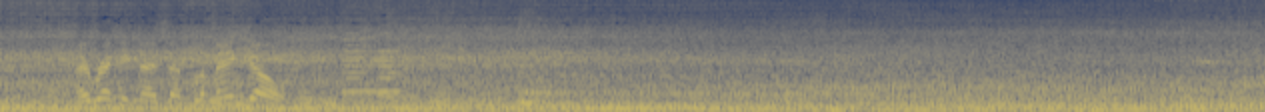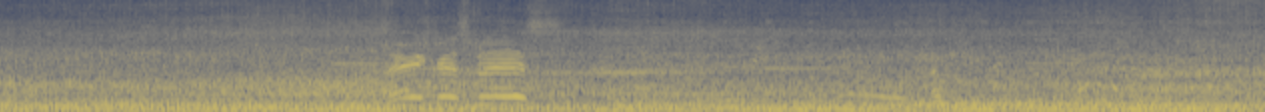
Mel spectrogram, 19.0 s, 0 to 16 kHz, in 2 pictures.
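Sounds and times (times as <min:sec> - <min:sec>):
small engines humming: 0:00.0 - 0:18.9.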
